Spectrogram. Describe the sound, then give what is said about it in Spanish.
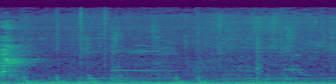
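Steady low engine and road rumble from a car being driven, loud and constant throughout, with a dog's thin whines and yips rising above it at intervals. “Perdón, es que venimos manejando.”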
